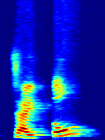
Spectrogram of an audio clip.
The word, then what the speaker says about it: Zeitung: Kemudian ada di Zeitung, jadi EI dibacanya AI. Di Zeitung, di Zeitung, majalah atau koran.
